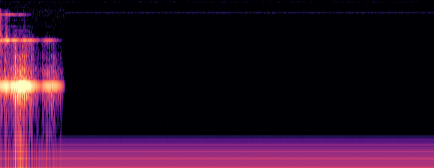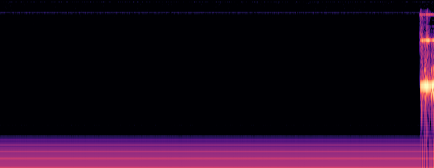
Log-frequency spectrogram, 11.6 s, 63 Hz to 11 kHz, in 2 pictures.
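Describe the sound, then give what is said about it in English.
A short electronic beep from the Skype testing service sounds, then about ten seconds of complete silence for leaving a message, then a second identical beep at the end. Both tones are steady and mid-pitched. “Please leave a message during 10 seconds after the beep, and the message will be played back to you.”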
